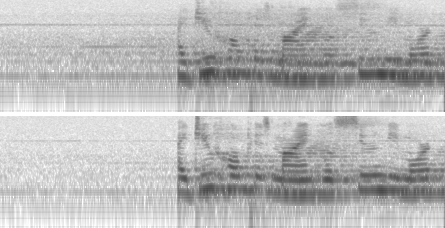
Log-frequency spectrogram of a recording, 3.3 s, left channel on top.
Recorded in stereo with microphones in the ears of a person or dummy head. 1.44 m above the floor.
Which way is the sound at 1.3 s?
15° right (ahead or behind).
